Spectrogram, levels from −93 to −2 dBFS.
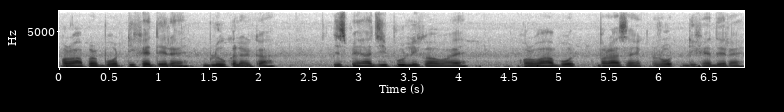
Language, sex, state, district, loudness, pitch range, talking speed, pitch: Hindi, male, Arunachal Pradesh, Papum Pare, -17 LUFS, 110-120 Hz, 220 wpm, 115 Hz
